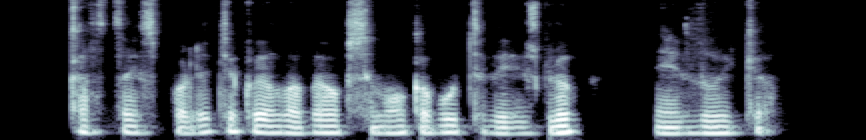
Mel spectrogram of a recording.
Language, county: Lithuanian, Marijampolė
